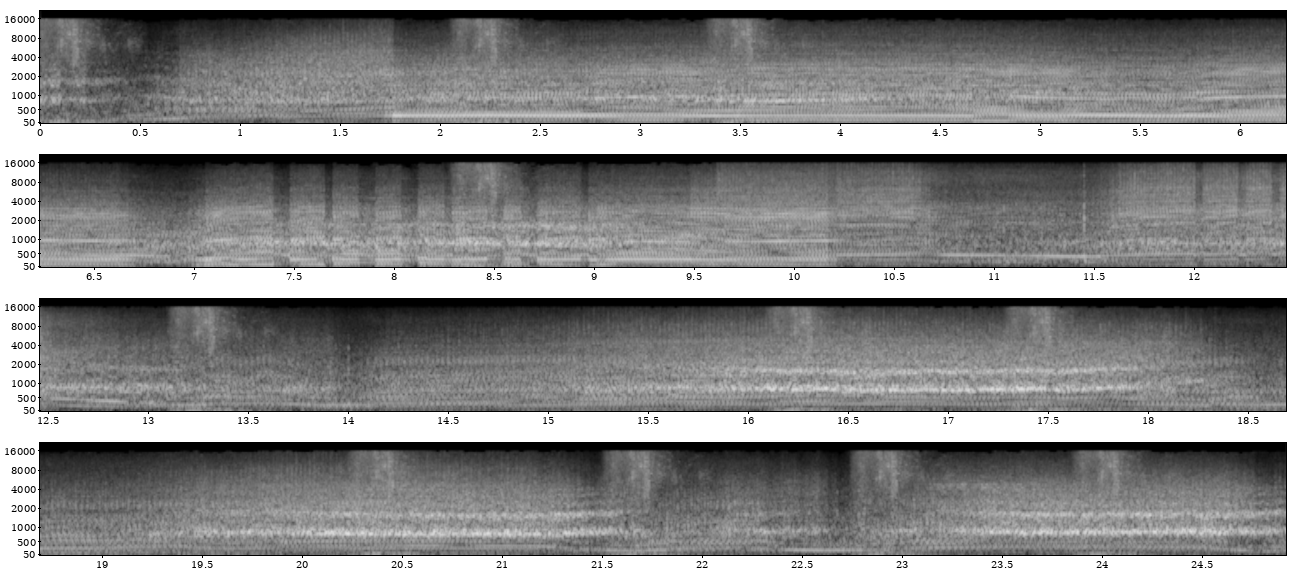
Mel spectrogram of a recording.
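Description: A car engine revs hard and changes pitch as gears shift.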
